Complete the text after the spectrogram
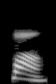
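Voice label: "Wàng", Chinese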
